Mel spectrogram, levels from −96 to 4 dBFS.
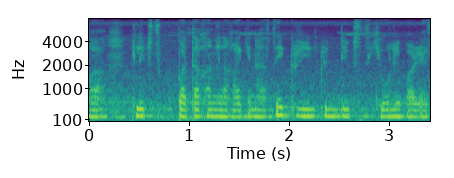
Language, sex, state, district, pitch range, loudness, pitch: Nagamese, female, Nagaland, Dimapur, 190-200 Hz, -17 LUFS, 195 Hz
